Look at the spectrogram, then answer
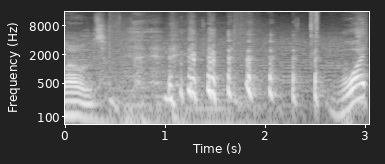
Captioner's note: laughing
